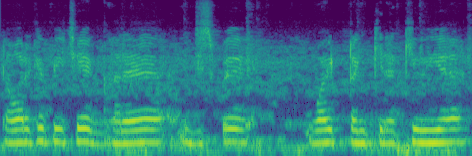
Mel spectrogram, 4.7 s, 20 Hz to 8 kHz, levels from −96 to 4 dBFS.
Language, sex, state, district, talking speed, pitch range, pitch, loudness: Hindi, male, Uttar Pradesh, Shamli, 165 wpm, 195-205 Hz, 200 Hz, -14 LUFS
